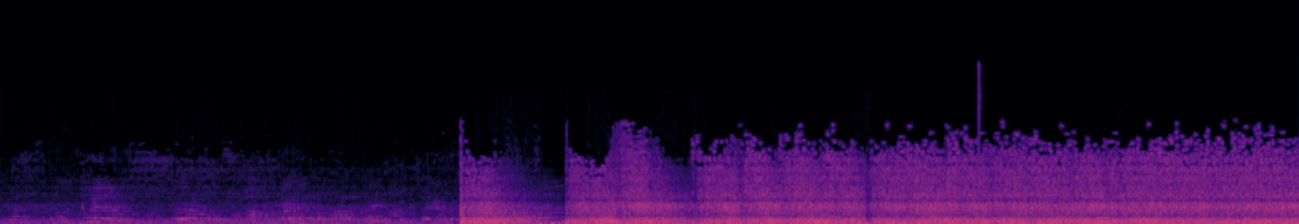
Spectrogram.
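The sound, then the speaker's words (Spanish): Voices and room noise in the parliament chamber in Madrid, during the investiture session of Leopoldo Calvo Sotelo, give way to a sudden loud burst of gunfire after a shouted warning, followed by repeated sharp shots in quick succession that keep ringing through the chamber. “El teniente coronel lanzó una advertencia a gritos, tras la cual hubo un silencio roto después por los disparos.”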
